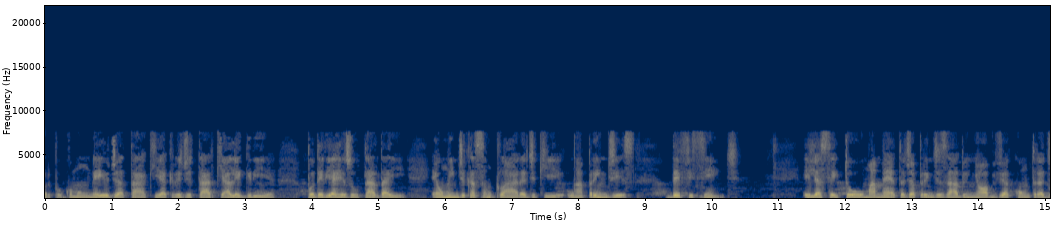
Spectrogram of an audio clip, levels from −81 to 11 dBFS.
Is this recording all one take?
no; 1 cut; at 7.9 s

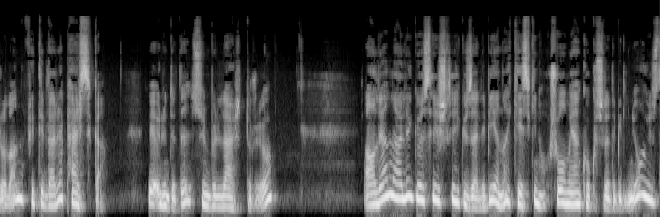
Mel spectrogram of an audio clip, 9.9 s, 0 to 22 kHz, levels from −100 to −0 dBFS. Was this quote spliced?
no; 0 cuts

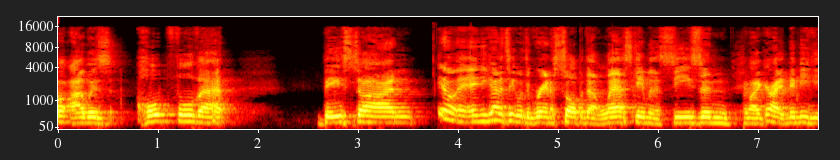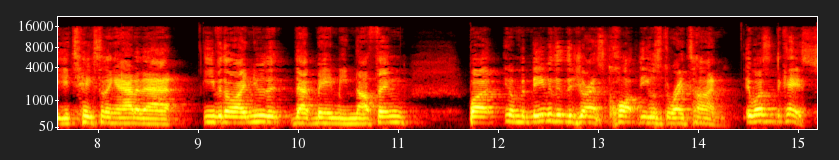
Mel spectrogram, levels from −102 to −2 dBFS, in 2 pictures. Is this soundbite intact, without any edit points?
no; 1 cut; at 6.9 s

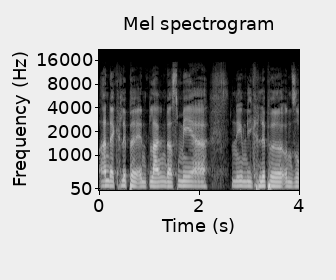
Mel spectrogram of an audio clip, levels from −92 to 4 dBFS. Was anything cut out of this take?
no; 0 cuts

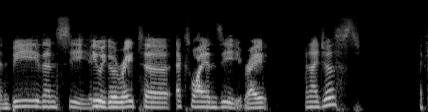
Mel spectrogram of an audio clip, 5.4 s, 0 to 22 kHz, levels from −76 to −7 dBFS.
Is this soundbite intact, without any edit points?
no; 1 cut; at 1.2 s

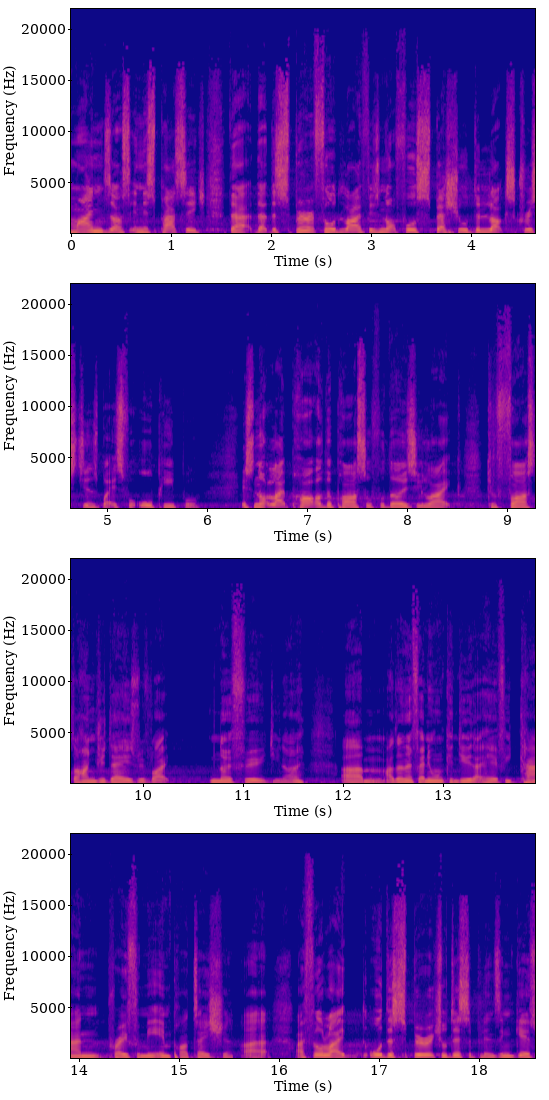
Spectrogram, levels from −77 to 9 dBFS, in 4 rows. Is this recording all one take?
no; 1 cut; at 15.5 s

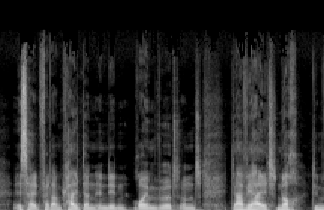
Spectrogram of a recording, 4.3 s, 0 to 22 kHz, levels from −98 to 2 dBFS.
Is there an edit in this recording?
no; 0 cuts

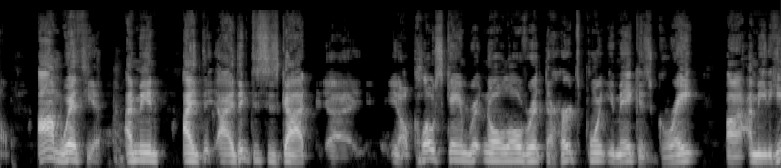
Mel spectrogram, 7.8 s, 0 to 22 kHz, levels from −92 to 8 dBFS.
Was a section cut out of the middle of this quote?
no; 0 cuts

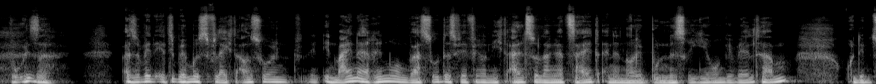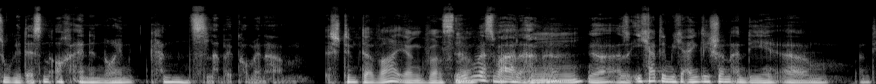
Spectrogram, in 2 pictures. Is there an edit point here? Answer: no; 0 cuts

